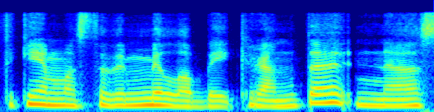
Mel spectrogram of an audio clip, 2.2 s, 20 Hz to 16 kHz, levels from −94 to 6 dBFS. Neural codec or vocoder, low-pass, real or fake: codec, 16 kHz in and 24 kHz out, 0.9 kbps, LongCat-Audio-Codec, four codebook decoder; 10.8 kHz; fake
